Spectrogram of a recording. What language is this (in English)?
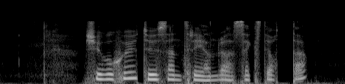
Swedish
